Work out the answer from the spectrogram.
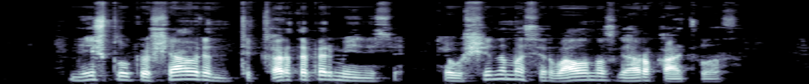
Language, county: Lithuanian, Kaunas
